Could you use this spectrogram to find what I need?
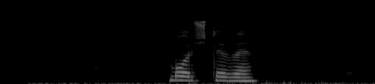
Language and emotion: Russian, neutral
